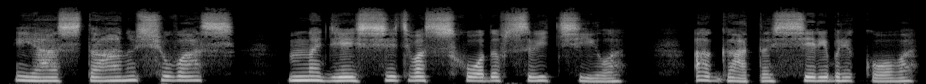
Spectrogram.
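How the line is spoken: Sudden quiet speech. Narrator (Russian): негромко заговорила вдруг Нагайна

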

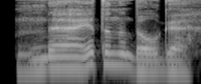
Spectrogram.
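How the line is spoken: Inner sigh. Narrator (Russian): мысленно вздохнул я

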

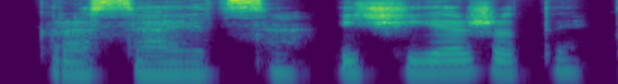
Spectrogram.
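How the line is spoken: Quiet whisper. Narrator (Russian): Тихо прошептала

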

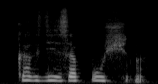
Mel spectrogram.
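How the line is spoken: Sad remark. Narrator (Russian): вновь грустно подметила Несса

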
